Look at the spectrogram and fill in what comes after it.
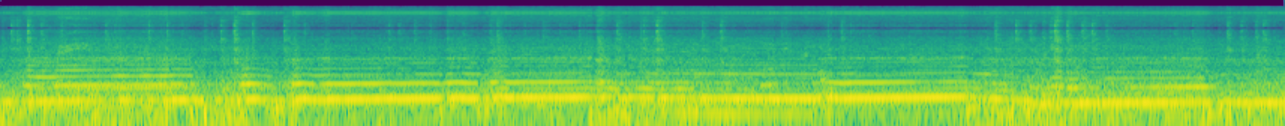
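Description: A car's engine heard from inside the cabin, running hard at speed on track. Its steady drone climbs slowly in pitch, then drops sharply about six and a half seconds in and carries on at the lower pitch.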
